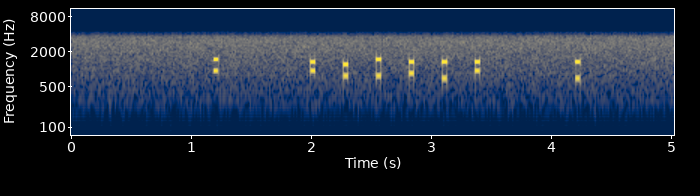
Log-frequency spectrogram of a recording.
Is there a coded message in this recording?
Yes: DTMF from 1.2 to 4.2 s, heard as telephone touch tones, dialled by machine, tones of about 40 ms, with phone line noise. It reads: # 046820 2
